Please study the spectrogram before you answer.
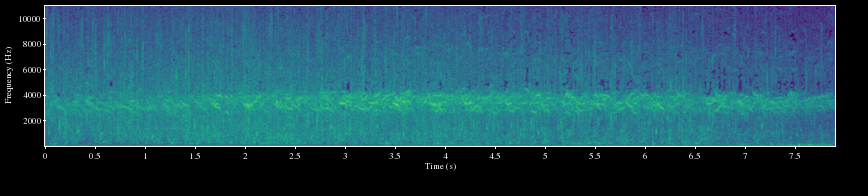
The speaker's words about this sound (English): The ducklings hop and tumble out of the bins at the edge of the rice paddy. The ducks are swimming for the first time. One older mallard is with them, showing them how, but mostly they're just trying to get out of each other's way.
